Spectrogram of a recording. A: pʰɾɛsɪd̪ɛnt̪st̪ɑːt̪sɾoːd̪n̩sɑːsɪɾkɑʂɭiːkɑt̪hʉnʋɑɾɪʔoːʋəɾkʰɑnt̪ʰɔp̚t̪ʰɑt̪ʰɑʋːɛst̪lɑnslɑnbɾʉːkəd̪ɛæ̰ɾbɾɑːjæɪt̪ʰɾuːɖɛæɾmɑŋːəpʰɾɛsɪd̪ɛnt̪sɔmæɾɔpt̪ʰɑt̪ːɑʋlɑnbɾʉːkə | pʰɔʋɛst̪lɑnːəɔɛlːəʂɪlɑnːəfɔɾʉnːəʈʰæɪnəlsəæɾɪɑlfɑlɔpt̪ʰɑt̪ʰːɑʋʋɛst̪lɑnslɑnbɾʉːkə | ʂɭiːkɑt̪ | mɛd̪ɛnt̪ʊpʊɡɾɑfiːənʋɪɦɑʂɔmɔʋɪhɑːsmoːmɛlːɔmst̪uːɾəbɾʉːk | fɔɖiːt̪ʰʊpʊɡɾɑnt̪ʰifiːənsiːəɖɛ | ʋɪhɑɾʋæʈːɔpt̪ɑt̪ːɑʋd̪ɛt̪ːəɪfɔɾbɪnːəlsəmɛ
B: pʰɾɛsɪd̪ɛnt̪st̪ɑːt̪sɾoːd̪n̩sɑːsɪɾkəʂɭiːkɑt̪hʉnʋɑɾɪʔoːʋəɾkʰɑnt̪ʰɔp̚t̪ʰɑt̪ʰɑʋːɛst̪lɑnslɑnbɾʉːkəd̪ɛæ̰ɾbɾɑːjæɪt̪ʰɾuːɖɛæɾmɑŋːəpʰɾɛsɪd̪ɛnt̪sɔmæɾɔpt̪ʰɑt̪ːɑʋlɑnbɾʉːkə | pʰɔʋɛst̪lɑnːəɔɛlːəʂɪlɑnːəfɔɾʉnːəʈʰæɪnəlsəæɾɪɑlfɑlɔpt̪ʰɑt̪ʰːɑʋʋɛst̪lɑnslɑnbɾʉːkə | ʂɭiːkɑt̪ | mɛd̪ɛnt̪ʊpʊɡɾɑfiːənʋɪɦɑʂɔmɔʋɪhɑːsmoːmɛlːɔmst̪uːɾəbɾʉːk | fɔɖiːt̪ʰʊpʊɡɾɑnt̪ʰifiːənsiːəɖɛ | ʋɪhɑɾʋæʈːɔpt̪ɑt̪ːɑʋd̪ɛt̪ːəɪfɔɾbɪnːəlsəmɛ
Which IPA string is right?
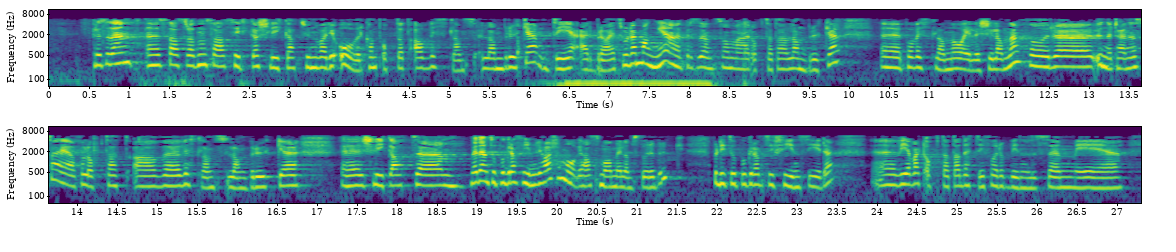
A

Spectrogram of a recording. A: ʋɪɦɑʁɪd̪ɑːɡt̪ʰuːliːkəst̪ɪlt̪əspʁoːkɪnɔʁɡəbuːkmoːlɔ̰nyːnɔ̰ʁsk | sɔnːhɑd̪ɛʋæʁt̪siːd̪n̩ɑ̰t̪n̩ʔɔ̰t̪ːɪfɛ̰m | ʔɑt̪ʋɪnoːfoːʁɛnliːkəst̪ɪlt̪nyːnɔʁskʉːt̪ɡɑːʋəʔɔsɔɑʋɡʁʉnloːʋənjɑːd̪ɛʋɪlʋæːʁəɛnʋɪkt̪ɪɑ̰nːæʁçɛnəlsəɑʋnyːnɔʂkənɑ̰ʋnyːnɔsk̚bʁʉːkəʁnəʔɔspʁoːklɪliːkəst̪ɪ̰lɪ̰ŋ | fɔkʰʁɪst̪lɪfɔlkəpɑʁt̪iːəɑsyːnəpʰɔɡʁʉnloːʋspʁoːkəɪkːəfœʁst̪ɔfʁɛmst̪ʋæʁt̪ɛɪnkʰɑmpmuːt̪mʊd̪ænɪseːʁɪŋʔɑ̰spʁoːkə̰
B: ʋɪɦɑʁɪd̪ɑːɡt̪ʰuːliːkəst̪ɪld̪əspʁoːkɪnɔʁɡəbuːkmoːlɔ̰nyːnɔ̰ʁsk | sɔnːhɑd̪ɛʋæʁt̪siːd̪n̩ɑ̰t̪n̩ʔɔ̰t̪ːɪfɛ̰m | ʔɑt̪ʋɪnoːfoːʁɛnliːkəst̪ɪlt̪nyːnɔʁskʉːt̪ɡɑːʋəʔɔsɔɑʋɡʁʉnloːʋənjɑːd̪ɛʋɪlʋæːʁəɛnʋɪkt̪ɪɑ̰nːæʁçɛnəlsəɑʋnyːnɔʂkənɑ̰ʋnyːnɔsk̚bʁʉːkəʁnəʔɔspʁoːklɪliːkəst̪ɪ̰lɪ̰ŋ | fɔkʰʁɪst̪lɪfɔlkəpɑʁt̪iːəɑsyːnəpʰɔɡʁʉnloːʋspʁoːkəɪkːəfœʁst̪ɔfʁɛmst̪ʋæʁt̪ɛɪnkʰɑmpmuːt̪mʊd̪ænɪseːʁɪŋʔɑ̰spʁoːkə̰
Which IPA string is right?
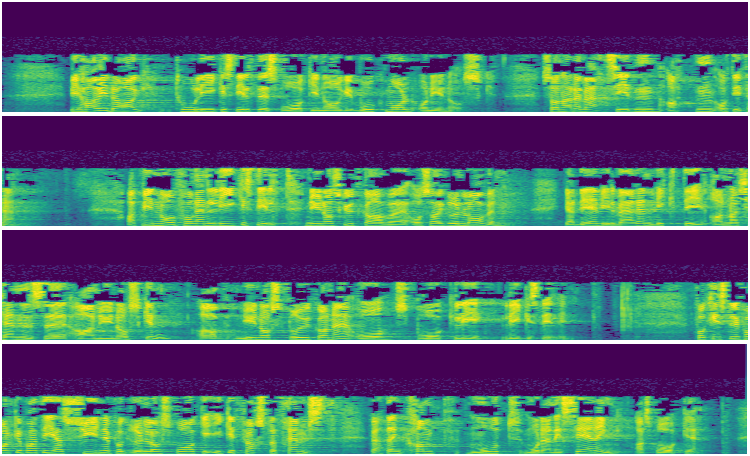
A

